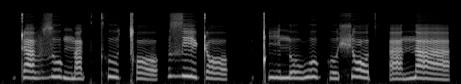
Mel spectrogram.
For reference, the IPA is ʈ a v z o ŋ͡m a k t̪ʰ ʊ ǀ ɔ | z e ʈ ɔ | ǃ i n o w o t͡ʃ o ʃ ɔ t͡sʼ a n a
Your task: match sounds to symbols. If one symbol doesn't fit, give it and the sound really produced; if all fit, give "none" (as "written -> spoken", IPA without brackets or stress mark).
t͡ʃ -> k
